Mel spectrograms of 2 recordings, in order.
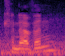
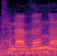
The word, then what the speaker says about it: Cynefin: So the first one I want to talk about is canvan which is spelled c y nef i n.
